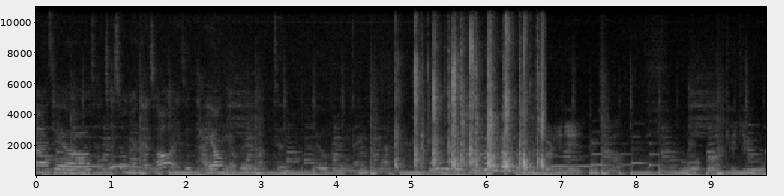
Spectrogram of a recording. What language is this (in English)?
Korean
